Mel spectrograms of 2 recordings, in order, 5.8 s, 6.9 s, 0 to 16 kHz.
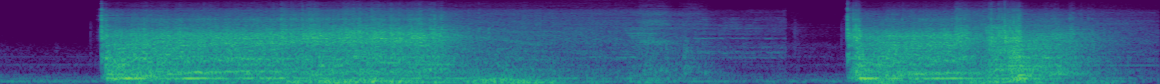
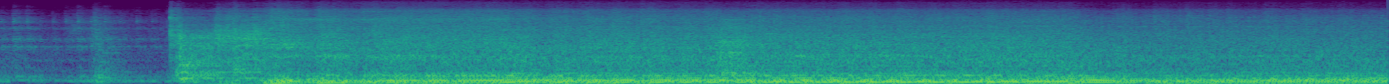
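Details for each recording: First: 1947–49 Studebaker with a supposedly rebuilt flathead six, sitting 35 years, first start with a choke stopper and starting fluid: two bursts of heavy, strained cranking on 12 volts, the starter louder than the very quiet engine. Cause suspected. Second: 1947–49 Studebaker flathead six, supposedly recently rebuilt, sat 35 years, fed from a boat tank, 3-speed overdrive manual: short crank, then it fires into a steady, even, smooth idle with 40 psi oil pressure. Normal idle.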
